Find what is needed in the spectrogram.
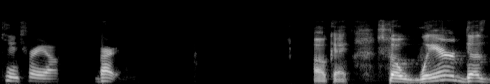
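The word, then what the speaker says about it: Kentrel: all right my first my first name and my middle name kind of rhyme like my middle name is spelled k-e-n-t-r-e-l so it's Cantrell Bert okay so where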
